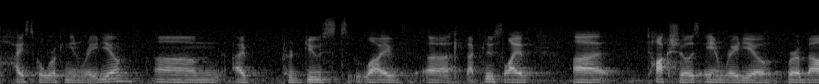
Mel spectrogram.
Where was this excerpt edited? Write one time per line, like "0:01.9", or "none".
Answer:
none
